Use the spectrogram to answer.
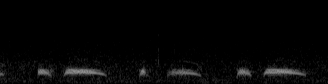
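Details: Spotted dove, wild-caught, giving 'Thúc Đồng Pha Sấm' cooing with 'Sấm Thổ' tone. Three clear phrases, each a brief note followed by a drawn-out, gently descending coo, spaced about a second apart over a quiet background.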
